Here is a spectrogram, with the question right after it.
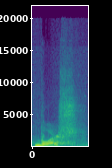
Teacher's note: in Russian there's no T sound in it at all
